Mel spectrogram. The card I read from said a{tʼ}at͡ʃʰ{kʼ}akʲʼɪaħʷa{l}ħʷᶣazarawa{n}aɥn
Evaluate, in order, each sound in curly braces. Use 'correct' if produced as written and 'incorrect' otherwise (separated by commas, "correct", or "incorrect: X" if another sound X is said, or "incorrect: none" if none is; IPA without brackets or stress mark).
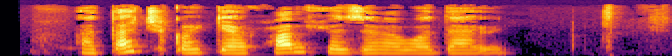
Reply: correct, correct, incorrect: r, incorrect: d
